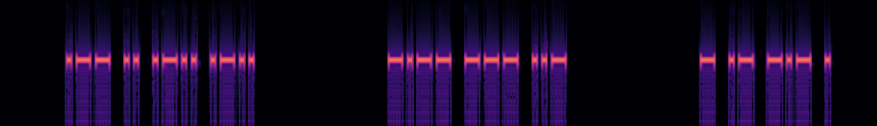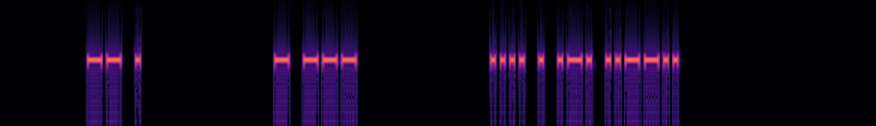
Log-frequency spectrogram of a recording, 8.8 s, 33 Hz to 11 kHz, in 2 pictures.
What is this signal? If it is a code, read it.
Morse code, heard as a keyed tone, about 50 wpm, 700 Hz. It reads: WILL YOU TAKE ME TO HER?
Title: 4x Word-Spacing - Sentences from Top 200 Words - 50wpm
